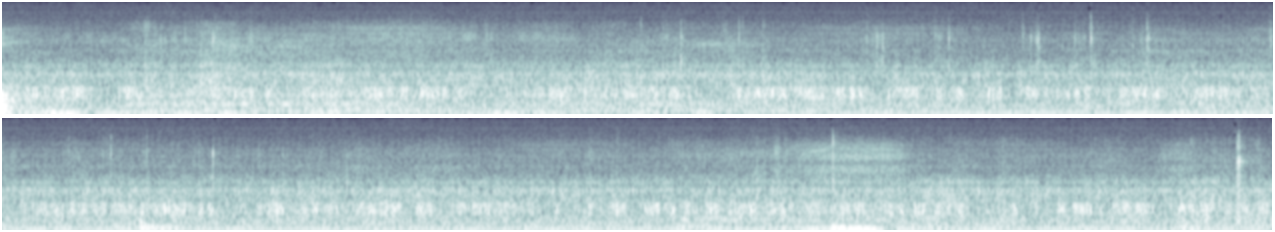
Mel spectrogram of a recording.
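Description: Faint handling of an old paper booklet: soft rustles and a few light ticks as it is opened and turned over, over a steady low background hum.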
